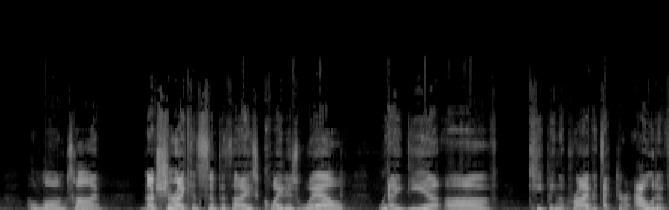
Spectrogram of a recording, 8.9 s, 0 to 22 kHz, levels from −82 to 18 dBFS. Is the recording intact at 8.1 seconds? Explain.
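No. Damaged data in the compressed stream hits from 8.01 to 8.08 s, right after "idea of keeping the". Corrupted bytes make the decoder misread those frames and lose sync while hunting for the next frame header. The result is a brief glitch.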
